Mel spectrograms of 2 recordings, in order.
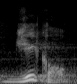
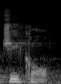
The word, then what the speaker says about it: Jekyll: Hyde, actually was a Scottish novel, and the proper pronunciation of the first name is Jekyll.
